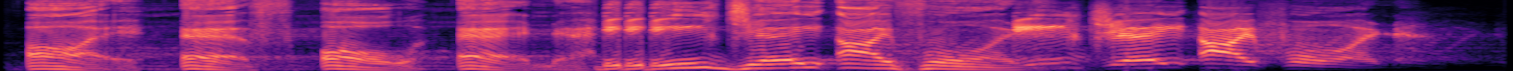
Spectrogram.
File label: male voice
